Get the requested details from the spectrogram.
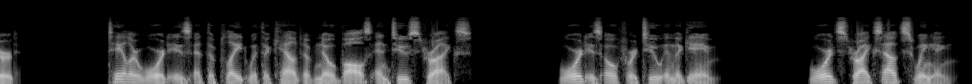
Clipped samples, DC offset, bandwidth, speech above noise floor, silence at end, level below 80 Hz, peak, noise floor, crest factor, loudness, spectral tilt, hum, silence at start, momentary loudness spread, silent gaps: under 0.1%; 1%; 9.8 kHz; over 70 dB; 0 s; -40 dBFS; 0 dBFS; under -90 dBFS; 20 dB; -20 LUFS; -5 dB/octave; none; 0 s; 8 LU; 0.29-1.04 s, 4.78-5.52 s, 7.28-8.02 s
